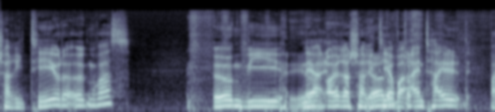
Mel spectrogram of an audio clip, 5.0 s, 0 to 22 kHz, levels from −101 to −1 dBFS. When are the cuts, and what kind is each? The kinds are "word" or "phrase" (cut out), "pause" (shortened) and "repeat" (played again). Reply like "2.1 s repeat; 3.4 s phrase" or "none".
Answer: 2.9 s phrase; 3.2 s word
